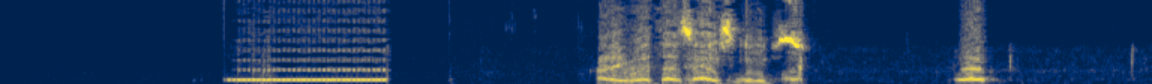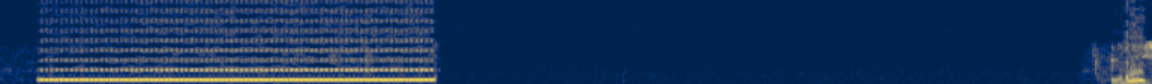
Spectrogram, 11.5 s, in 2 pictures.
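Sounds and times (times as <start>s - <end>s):
speech: 1.0s - 1.5s, 3.0s - 4.1s, 4.8s - 5.1s
ringback tone from an outgoing phone call: 1.1s - 2.0s, 6.0s - 8.0s.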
